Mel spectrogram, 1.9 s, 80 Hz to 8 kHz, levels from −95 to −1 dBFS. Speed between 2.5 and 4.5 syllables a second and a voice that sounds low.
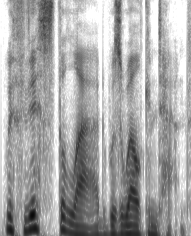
Yes: 4.3 syllables/s; low, 110 Hz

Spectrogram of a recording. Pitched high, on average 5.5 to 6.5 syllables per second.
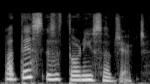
Yes: high, 220 Hz; 5.8 syllables/s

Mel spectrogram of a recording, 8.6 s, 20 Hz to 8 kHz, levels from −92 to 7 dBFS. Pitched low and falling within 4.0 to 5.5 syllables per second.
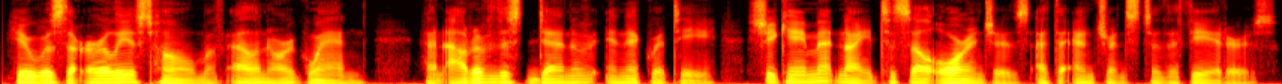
Yes: low, 100 Hz; 5.2 syllables/s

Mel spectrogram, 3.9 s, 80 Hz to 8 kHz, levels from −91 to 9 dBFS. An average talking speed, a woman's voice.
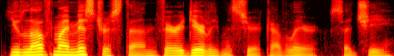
No: average, 165 wpm; male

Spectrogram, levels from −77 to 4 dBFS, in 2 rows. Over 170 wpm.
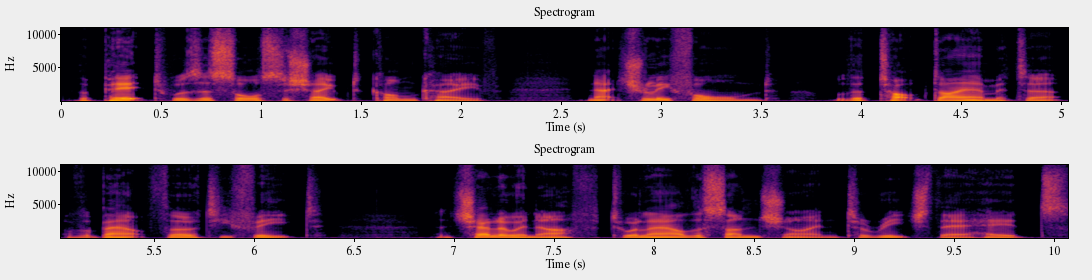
No: average, 165 wpm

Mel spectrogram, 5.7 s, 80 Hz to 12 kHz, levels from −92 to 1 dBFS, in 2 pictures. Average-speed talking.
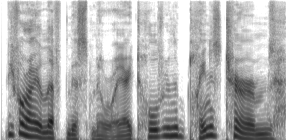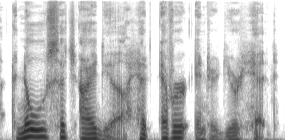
No: fast, 210 wpm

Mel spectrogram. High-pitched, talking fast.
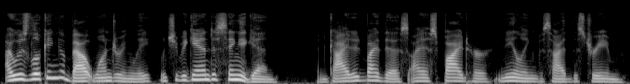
No: medium, 160 Hz; fast, 210 wpm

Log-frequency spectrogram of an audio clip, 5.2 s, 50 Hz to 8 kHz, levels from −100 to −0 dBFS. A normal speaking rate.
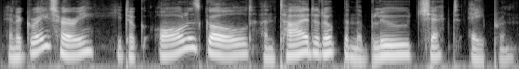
No: fast, 210 wpm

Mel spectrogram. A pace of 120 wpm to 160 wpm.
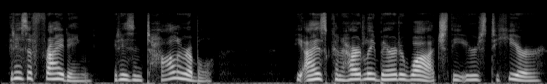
No: average, 185 wpm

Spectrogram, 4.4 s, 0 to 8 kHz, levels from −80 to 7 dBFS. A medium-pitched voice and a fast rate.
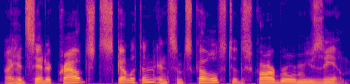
No: medium, 160 Hz; average, 180 wpm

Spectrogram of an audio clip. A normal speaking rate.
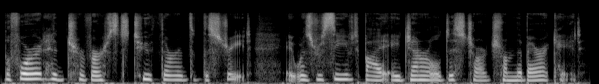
Yes: average, 190 wpm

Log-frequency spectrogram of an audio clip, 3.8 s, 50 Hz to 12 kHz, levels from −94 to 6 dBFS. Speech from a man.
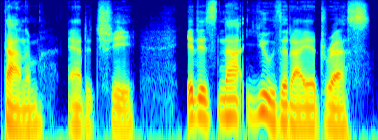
Yes: male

